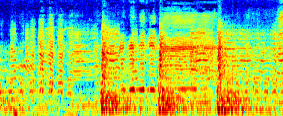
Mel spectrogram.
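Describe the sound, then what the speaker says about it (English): Sheep or goats bleat in a short run of wavering animal calls, three strong cries rising at regular intervals over a steady farmyard background, played as a sound effect. "Can we bring in the farm animals?"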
